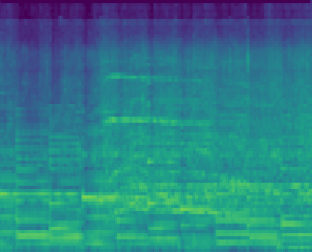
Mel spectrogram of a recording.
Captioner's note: cheering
